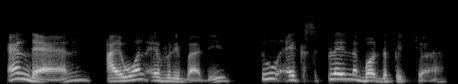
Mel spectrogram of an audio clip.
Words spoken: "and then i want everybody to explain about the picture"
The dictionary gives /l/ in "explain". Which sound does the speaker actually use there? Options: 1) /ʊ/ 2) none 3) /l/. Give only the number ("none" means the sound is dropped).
3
